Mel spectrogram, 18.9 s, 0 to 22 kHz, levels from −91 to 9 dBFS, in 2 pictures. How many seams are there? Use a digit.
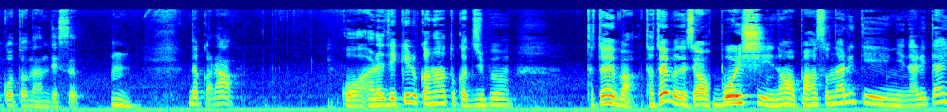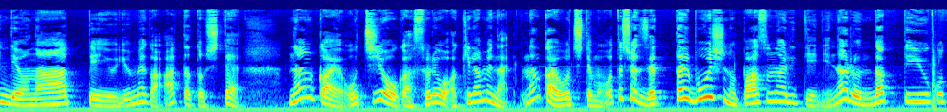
3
